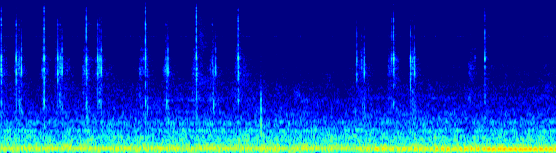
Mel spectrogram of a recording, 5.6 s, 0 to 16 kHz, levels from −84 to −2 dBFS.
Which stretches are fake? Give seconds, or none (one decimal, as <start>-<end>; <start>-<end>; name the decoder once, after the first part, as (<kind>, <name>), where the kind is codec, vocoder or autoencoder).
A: 3.0-3.5 (codec, SNAC)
